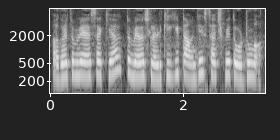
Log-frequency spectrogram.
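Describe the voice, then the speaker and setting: Woman doing a gently lowered young professor, mellow tone, soft and affectionate, possessive, storybook romance. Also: steady tone, close to an everyday voice.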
